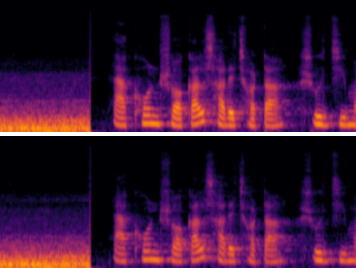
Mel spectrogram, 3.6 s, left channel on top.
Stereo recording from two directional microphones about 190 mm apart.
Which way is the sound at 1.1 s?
25° left (ahead or behind).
